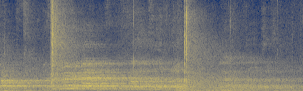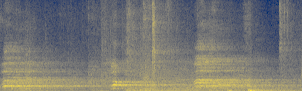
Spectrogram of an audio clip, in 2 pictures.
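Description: A ball thuds sharply off the floor and walls, echoing through a large hall.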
